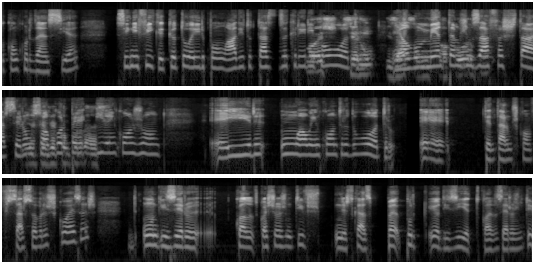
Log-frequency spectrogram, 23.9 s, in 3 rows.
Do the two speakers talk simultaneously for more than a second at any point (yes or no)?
yes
